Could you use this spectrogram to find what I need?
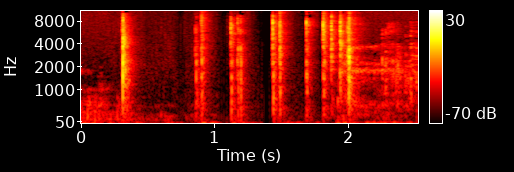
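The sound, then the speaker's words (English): Crisp bursts of papery clicking and riffling come in quick irregular clumps as a deck of playing cards is shuffled by hand, with brief pauses between the flurries and no talking. “Oh, let me shuffle these. Use my shuffling skills here.”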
